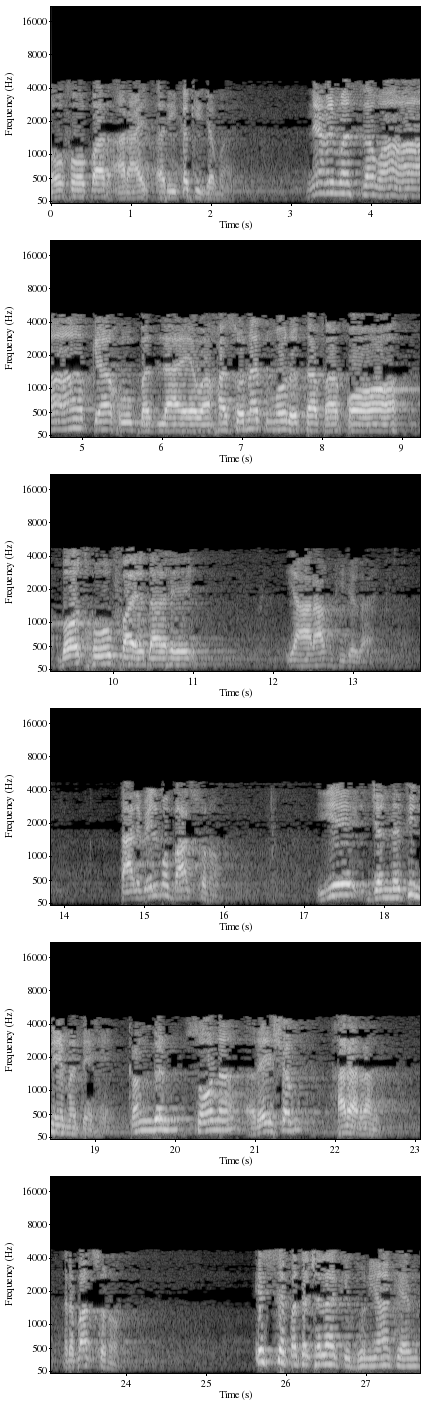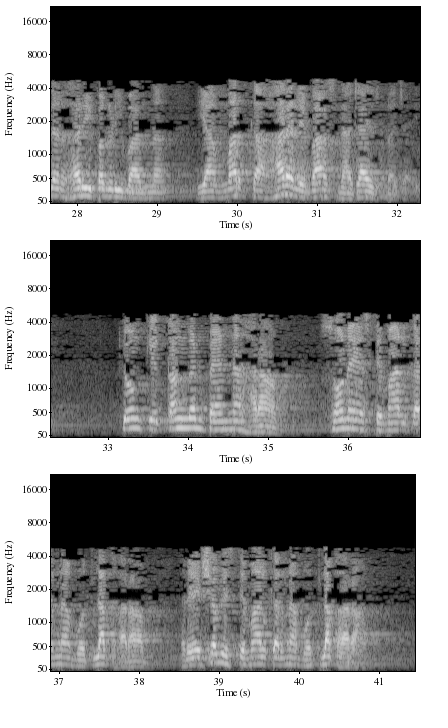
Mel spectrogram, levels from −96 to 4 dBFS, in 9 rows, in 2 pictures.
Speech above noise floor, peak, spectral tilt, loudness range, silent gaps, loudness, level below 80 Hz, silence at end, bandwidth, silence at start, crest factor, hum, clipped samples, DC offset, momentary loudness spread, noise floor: 36 dB; -2 dBFS; -10 dB/octave; 7 LU; none; -18 LUFS; -60 dBFS; 0.3 s; 5 kHz; 0 s; 16 dB; none; under 0.1%; under 0.1%; 13 LU; -54 dBFS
